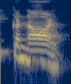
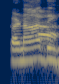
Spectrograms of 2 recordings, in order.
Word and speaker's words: कणाद: कनाड कनाड। ठीक है माता जी। आपको दिक्कत नहीं है। हो सकता है मैं भी गलत हूं। मेरा प्रोनाउंसशन अच्छा नहीं है। मेरा प्रोनाउंस इंग्लिश वाला है। कणाद ही है।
